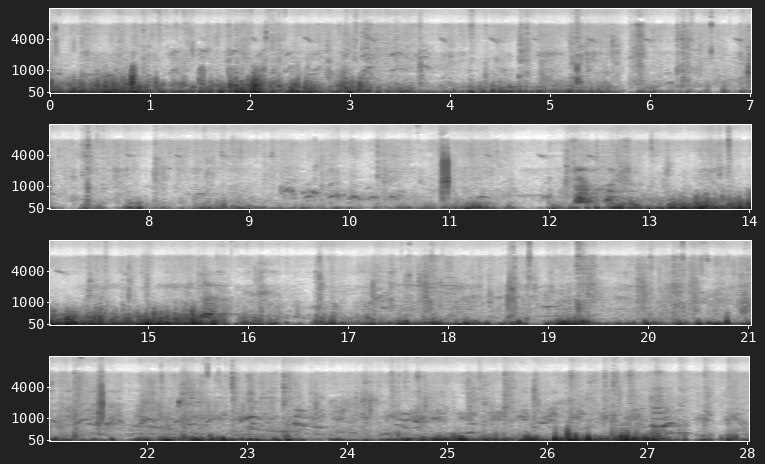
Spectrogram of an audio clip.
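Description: Footsteps on a dirt and gravel lane, with wind gusting on the microphone in low rumbling swells that ease off for a few seconds in the middle.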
